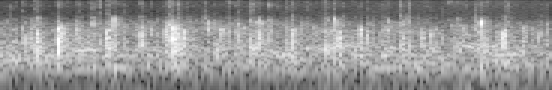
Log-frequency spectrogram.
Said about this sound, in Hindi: तरुण जी के लिए तालियां तो बजेंगी।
